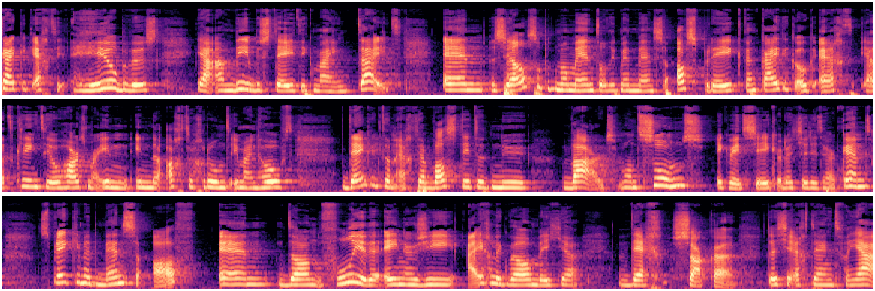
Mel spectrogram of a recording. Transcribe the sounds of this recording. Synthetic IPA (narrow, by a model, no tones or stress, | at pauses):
kɛjkɪkɛχtɦɪːlˠbəʋɵstja̰ːʔaːnʋibəstejtɪkmɛjntɛjt | ɛnzɛlˠfsɔpətmowmɛntdɑtɪkmɛtmɛnsəʔɑfsprejkdɑnkɛjkɪkowkɛχtjaːətklɪŋktɦɪːlˠɦɑɹtmaːɹʔɪnɪndə̰ʔɑχtəɹχrɔntɪnmɛjnɦowft | dɛŋkɪɡ̚dɑnɛ̰χtjaːʋɑzdɪtɦətny | ʋaːɹtʋɑntsɔmsɪkʋejtsejkəɹdɑtjədɪtɦɛ̰ɹkɛntsprejkjəmɛtmɛnsəʔɑ̰f | ɛndɑnv̥ulˠjədəʔejnɛɹʒiʔɛ̰jχəntləkʋɛlˠənbejcə | ʋɛχsɑkə̰ | d̥ɑtjəʔɛ̰χ̚dɛŋk̚tfɑnja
